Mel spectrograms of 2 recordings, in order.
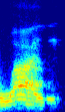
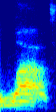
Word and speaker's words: wiles: In my example, wily, how some people pronounce it like that. The wily, but it's really the wiles, right?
